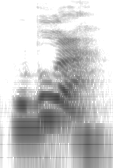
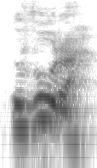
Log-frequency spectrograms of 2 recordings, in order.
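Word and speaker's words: גבורה: Gevurah. Gevurah. Wee, fun one to pronounce. You have the gimmel, you have the sheva, you have the bet without any dagesh lene, so it's a v sound.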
